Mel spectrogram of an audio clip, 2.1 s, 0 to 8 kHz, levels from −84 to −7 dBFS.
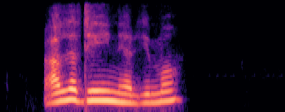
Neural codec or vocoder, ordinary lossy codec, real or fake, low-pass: codec, 16 kHz in and 24 kHz out, 0.6 kbps, FocalCodec, streaming, 4096 codes; Opus, 32 kbps; fake; 7.2 kHz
